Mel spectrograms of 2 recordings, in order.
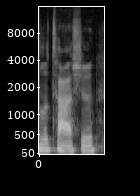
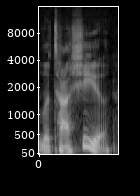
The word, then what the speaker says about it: Latasha: our adult years that her name is actually pronounced latasia she found that out in her adult Years cuz my mama finally told her it's latasia that's like my sister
